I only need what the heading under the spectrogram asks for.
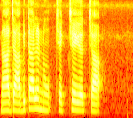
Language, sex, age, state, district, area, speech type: Telugu, female, 18-30, Andhra Pradesh, Eluru, rural, read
